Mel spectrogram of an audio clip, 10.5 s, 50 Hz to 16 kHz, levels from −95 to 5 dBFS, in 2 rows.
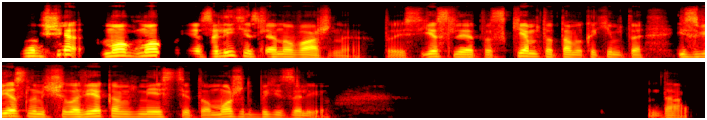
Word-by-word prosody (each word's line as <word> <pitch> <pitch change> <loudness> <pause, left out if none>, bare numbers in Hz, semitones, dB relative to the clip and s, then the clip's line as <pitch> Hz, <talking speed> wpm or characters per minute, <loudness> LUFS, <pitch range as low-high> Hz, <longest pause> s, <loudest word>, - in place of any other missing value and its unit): Вообще 160 +11 +4 0.2
мог 175 +2 +7
мог 185 +5 +7
бы 160 - -44
я 140 -1 -3
залить, 165 - -2
если 130 -2 -3
оно 130 0 -1
важное. 90 -7 -2
То - - -17
есть, - - -11
если 130 -3 -1
это 115 -1 -4
с - - -8
кем-то 145 -5 0
там 120 -2 -3
и - - -10
каким-то 115 0 -10 0.2
известным 140 +2 -1
человеком 130 +3 -1
вместе, 130 -2 -8
то, 105 - -11
может 130 +1 -5
быть, 120 +2 -15
и - - -13
залью. 105 -3 -13 2.4
Н-да. - - -14
130 Hz, 155 wpm, -23 LUFS, 115-145 Hz, 2.4 s, мог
